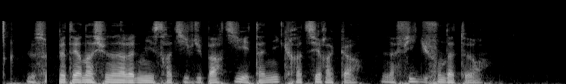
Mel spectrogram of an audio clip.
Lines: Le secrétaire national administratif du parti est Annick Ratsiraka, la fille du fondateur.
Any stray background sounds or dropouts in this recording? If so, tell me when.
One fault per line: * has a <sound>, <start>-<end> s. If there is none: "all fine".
* has a dropout, 0.5-0.6 s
